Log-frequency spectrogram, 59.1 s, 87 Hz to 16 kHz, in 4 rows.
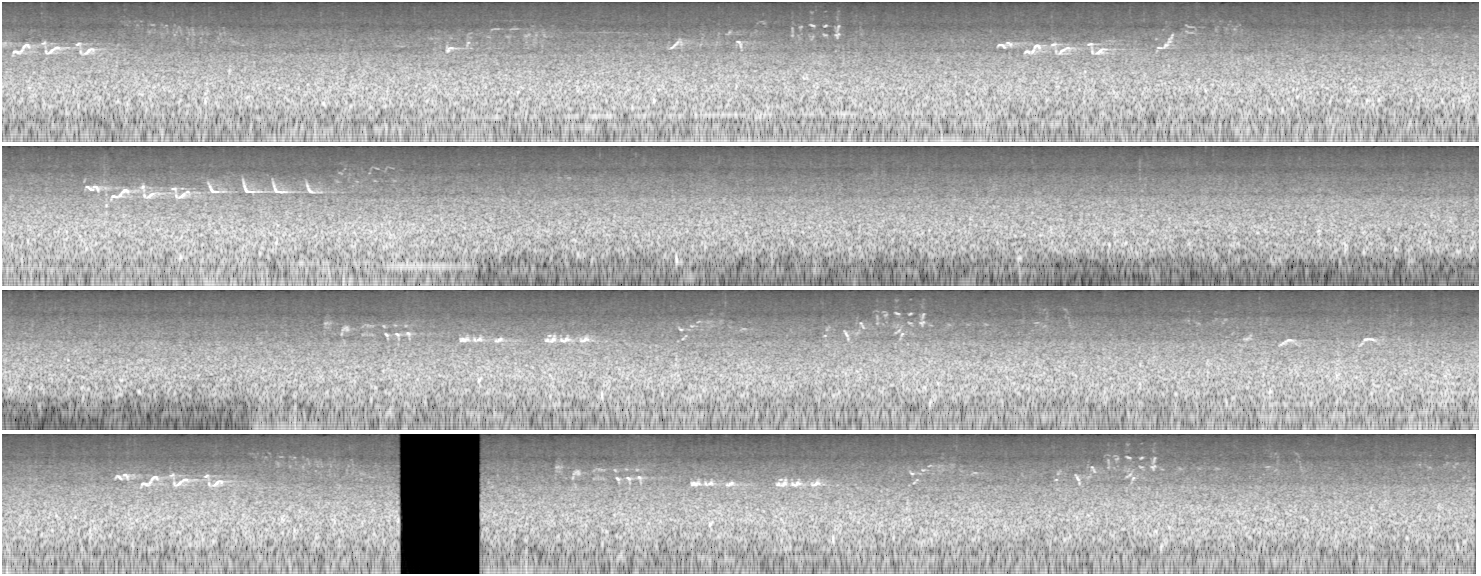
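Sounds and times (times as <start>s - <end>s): songbirds chirping: 0.0s - 19.6s
river flowing: 0.0s - 48.3s, 49.2s - 59.0s.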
